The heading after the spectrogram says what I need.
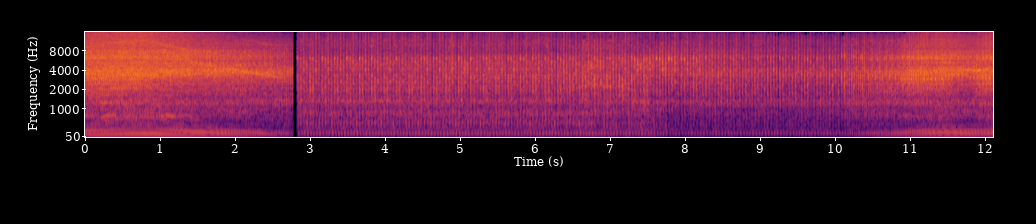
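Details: Rover diesel engine idling with a crisp, regular knock about four per second that rises and falls with the revs. Knocking noise; cause not pinned down.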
